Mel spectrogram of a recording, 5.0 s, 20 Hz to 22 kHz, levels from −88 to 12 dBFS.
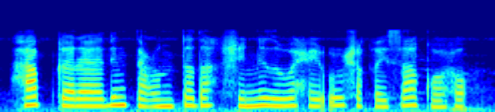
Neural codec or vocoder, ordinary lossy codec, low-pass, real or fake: none; none; 7.2 kHz; real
